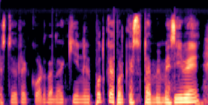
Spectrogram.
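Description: The sound of this man speaking is dry and close, without any echo. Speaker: podcaster and video creator. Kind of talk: casual solo monologue. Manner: hesitant, with many fillers and repetitions. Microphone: new microphone bought for making songs.

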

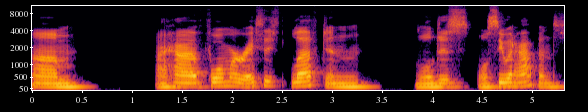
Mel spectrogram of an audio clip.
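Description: Delivered at a very slow pace, the voice keeps very even loudness and a monotone, flat intonation. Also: man, fairly high pitch for a man. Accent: American. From US South, Tallahassee, Florida. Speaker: professional off-road motorcycle racer. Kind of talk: casual interview.

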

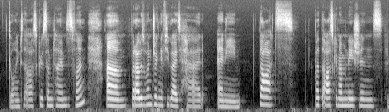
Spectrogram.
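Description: A woman's unremarkable speaking voice, fairly high in pitch, fairly quick, with fairly even intonation. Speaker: podcast host. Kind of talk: casual family chat.

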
